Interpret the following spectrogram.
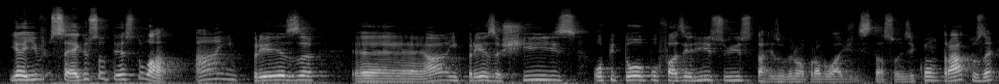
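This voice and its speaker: A man with a Brazilian accent teaching essay writing in an online course, checking in with tag questions and answering imagined student questions himself. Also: high voice. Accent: Brazilian Portuguese. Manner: explains with quick rhetorical questions and tag questions; acts out student questions in his own voice.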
